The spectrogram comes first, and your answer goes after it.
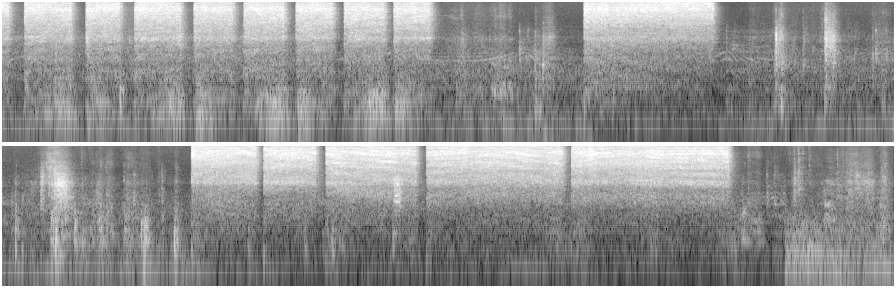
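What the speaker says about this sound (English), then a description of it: "once I've sprayed around this window, this is still wet" An airless paint sprayer hisses in repeated bursts, short sharp blasts at first, then longer sustained sprays with brief pauses between them.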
